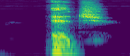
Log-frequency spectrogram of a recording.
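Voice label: "edge", Australian English; pronunciation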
